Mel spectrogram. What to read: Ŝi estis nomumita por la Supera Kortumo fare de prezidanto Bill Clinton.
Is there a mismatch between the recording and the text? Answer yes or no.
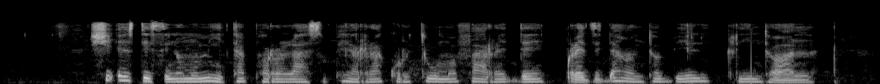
no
